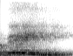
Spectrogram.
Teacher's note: Na palavra bem, eu tenho um e funcionando como vogal e um i funcionando como semivogal, mesmo que ele esteja representado pela letra M. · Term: ditongo fonético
